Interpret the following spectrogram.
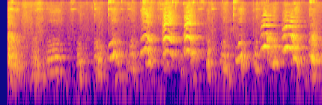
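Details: Samoyed puppies nineteen days old, litter of Athena, up and playing; rapid high yips and squeaky barks overlap in quick bursts, several pups calling at once.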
